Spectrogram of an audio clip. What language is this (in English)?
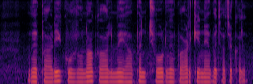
Maithili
